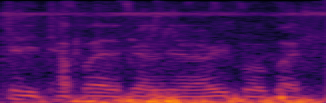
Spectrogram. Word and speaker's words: Cerro del Aripo: So the proper pronunciation is Cerro Del Aripo.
